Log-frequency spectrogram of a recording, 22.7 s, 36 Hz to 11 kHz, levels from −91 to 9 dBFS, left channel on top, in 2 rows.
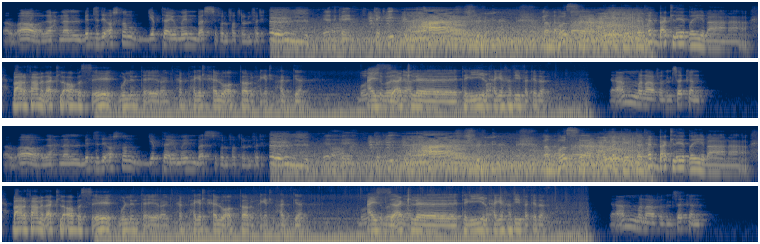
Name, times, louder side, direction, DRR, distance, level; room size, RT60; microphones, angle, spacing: voice 1, 0.0-3.9 4.3-4.4 4.8-6.8 7.9-8.9 16.7-17.5 18.5-18.7 20.4-21.8, left 3 dB, 55° left, 8 dB, 1.7 m, -34 dB
sound 1, 4.0-9.8, left 1 dB, 5° left, 0.5 m, -26 dB
voice 2, 6.8-7.4 7.7-15.8 16.8-19.5, right 1 dB, 15° right, 8 dB, 1.4 m, -29 dB
sound 2, 12.7-20.1, right 4 dB, 55° right, 0.7 m, -40 dB
21.5 x 8.9 x 3.2 m, 0.39 s
head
